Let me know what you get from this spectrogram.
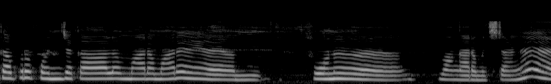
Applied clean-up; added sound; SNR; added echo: none; none; none; none.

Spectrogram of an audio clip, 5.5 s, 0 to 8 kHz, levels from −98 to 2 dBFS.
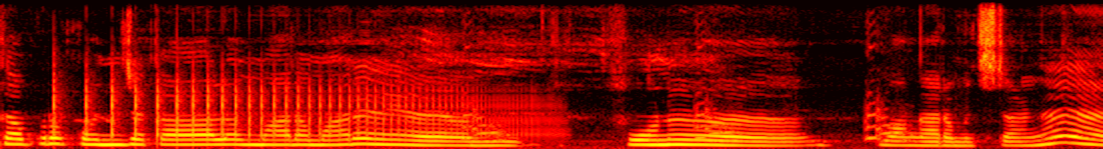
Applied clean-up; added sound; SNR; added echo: none; Glass + Bark; 13 dB; none.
